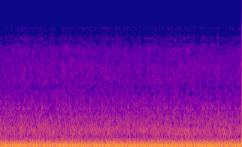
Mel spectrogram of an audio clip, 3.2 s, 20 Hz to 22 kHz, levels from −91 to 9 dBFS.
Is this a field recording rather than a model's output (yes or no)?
no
